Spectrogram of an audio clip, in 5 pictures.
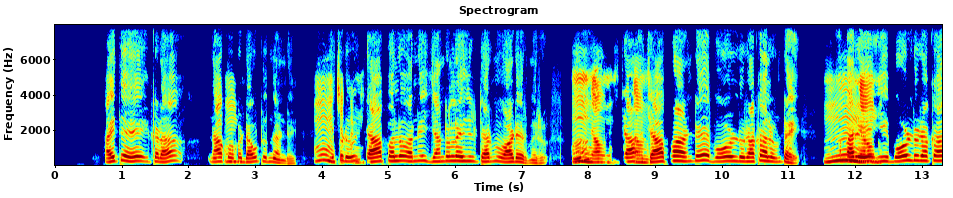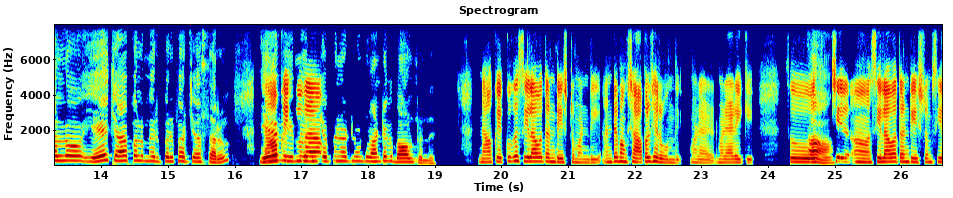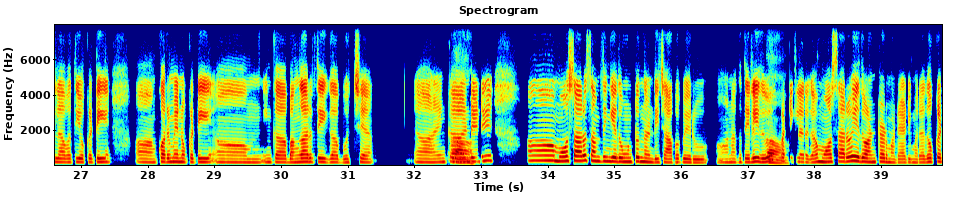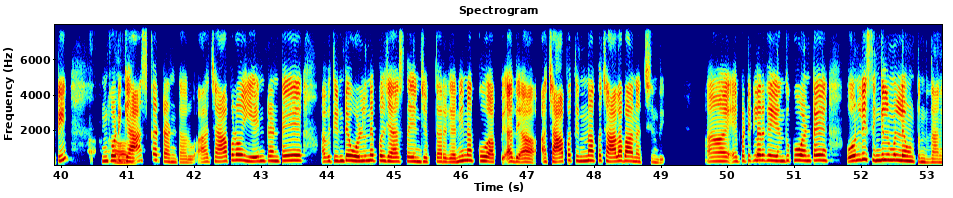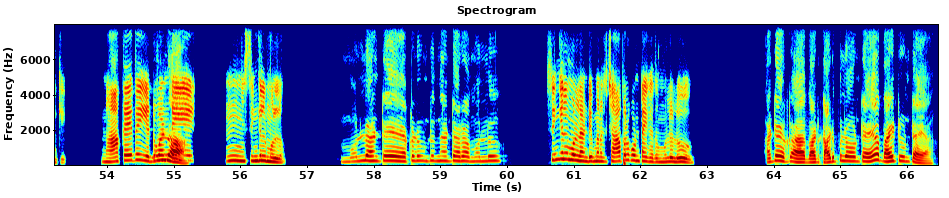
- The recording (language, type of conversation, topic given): Telugu, podcast, అమ్మ వంటల వాసన ఇంటి అంతటా ఎలా పరిమళిస్తుంది?
- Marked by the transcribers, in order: in English: "డౌట్"; in English: "జనరలైజ్డ్ టర్మ్"; in English: "ప్రిఫర్"; in English: "డ్యాడీ"; in English: "డ్యాడీకి. సో"; in English: "సమ్‌థింగ్"; in English: "పర్టిక్యులర్‌గా"; in English: "డ్యాడీ"; in English: "గ్యాస్ కట్"; in English: "పార్టిక్యులర్‌గా"; other noise; in English: "ఓన్లీ సింగిల్"; in English: "సింగిల్"; in English: "సింగల్"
